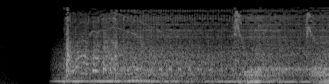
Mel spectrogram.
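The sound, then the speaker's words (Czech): A new car engine cranks and catches after a moment of silence, then runs steadily with a low hum and slight revs, fairly loud. “Start nového motoru. Tak tenhle zvuk je v českých garážích slyšet čím dál tím méně.”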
